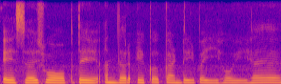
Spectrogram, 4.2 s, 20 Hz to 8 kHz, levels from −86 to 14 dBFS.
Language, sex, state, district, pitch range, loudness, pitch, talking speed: Punjabi, female, Punjab, Kapurthala, 205-220 Hz, -16 LUFS, 215 Hz, 125 wpm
